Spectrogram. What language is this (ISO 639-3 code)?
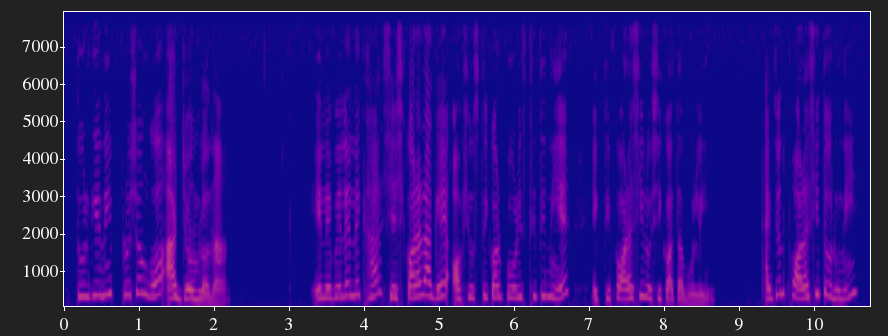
ben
